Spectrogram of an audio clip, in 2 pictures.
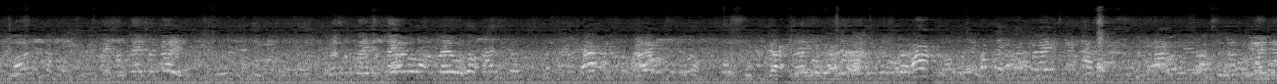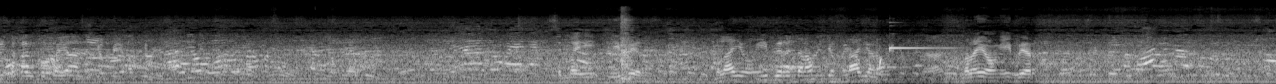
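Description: A crowd of men talk and shout loudly close by, outdoors.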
